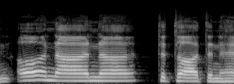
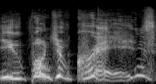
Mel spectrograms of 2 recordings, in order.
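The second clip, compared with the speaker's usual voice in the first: put-on very high-pitched old grandma voice; 9 semitones higher than usual. Quoting what a man said about a goalkeeper, imitating an old grandma. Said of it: "he sounded like an old grandma".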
